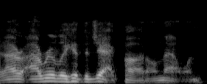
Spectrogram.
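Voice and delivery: ordinary delivery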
